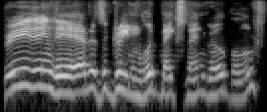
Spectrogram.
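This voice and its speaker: A man's voice: high voice, moderate pace, muffled recording. A man playing a genial, pious, apologetic outlaw in a radio play, speaking in a wry, placating, courtly way. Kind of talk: theatrical radio play acting.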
